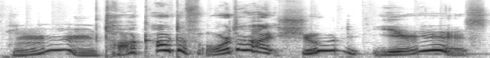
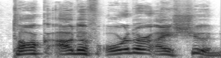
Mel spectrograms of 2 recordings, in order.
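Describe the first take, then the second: First: It is said in a Yoda impression. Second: It is said in his normal voice.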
